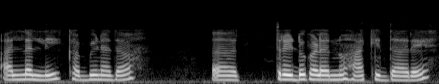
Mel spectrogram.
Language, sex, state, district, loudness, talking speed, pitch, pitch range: Kannada, female, Karnataka, Bangalore, -15 LUFS, 70 wpm, 220 Hz, 210-230 Hz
